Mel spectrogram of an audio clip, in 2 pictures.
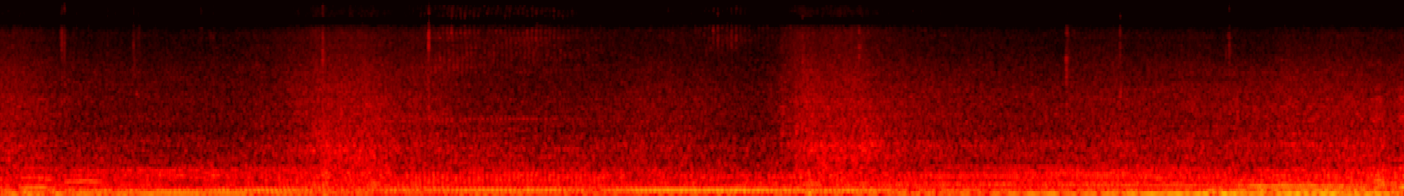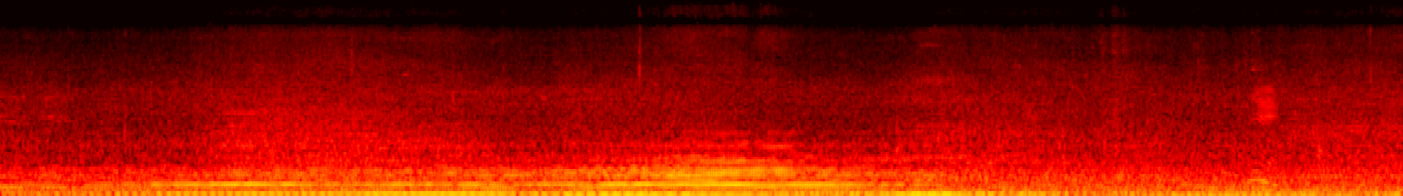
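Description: Heavy diesel truck engines running: a steady low hum that grows louder through the second half, as a truck draws near.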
